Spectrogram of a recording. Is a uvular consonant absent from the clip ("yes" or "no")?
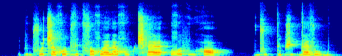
no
